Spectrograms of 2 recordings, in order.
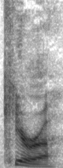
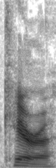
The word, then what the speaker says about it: Kara: Yeah, but she still keeps calling her Kira instead of Kara.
